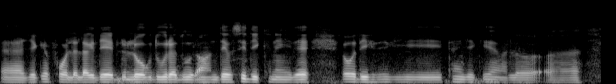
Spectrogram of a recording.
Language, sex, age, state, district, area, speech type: Dogri, male, 18-30, Jammu and Kashmir, Udhampur, rural, spontaneous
